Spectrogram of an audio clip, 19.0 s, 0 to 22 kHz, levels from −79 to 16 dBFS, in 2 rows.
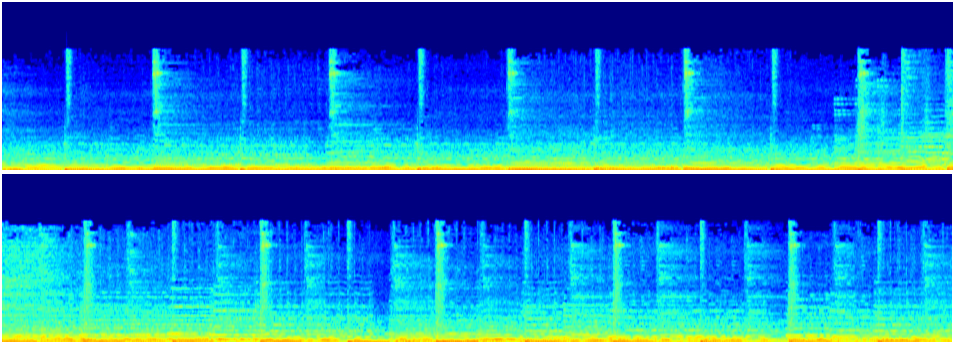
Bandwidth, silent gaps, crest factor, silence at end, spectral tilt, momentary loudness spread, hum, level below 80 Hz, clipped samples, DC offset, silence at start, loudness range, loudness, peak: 16 kHz; none; 14 dB; 0 s; -6.5 dB/octave; 3 LU; none; -20 dBFS; under 0.1%; under 0.1%; 0 s; 1 LU; -15 LUFS; 0 dBFS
